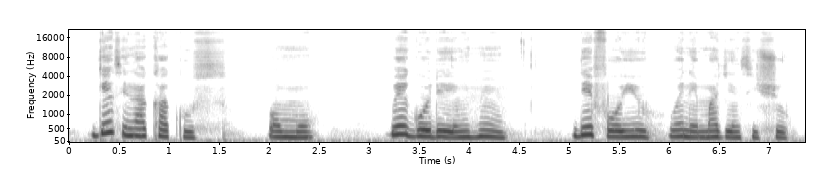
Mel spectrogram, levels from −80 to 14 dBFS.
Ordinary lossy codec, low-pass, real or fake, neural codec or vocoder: none; none; fake; vocoder, 48 kHz, 128 mel bands, Vocos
